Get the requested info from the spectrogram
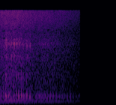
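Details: A low, pulsing purr from Lugosi the pet cat as he tries to get his owner out of bed, lasting about a second before cutting off abruptly.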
